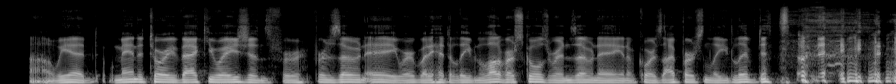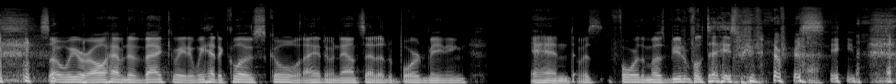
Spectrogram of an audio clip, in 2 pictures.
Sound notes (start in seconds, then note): 7.8 laughter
